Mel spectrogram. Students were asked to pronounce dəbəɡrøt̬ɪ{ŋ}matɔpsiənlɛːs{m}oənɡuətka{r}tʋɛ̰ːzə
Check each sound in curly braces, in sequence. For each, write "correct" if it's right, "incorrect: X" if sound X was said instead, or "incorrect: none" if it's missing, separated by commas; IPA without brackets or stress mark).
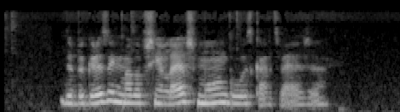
correct, correct, correct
